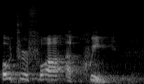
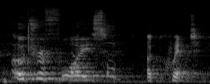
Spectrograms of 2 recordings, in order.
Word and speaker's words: autrefois acquit: She has and Brian Garner says to pronounce it the American way. I don't know what the American way is, but autrefois acquit.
